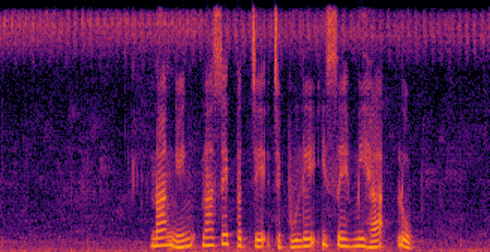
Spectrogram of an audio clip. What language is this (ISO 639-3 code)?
jav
